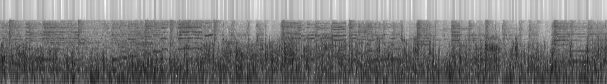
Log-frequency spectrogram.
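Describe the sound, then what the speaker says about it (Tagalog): Strong, steady wind roars across an open microphone throughout, a dense continuous rush with some watery, boat-like churning underneath. "Tinutulak kami ng hangin."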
